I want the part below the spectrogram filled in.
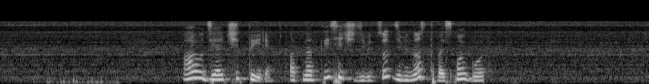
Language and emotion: Russian, positive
